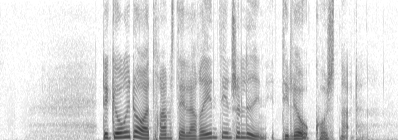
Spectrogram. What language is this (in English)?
Swedish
